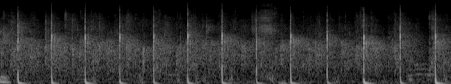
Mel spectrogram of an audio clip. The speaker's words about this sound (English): Can we clap our hands one more time for the Lord Jesus today?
